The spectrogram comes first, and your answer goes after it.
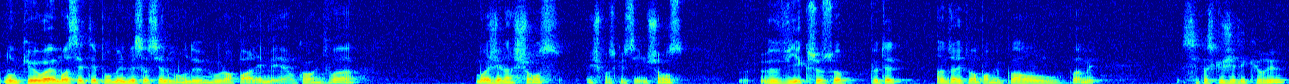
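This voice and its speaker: A man's voice: mid-range voice, lively intonation, moderate pace, gravelly, dark tone. A man in casual conversation, talking in a rambling, emphatic way with lots of slang. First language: Portuguese heritage, quasi bilingual.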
